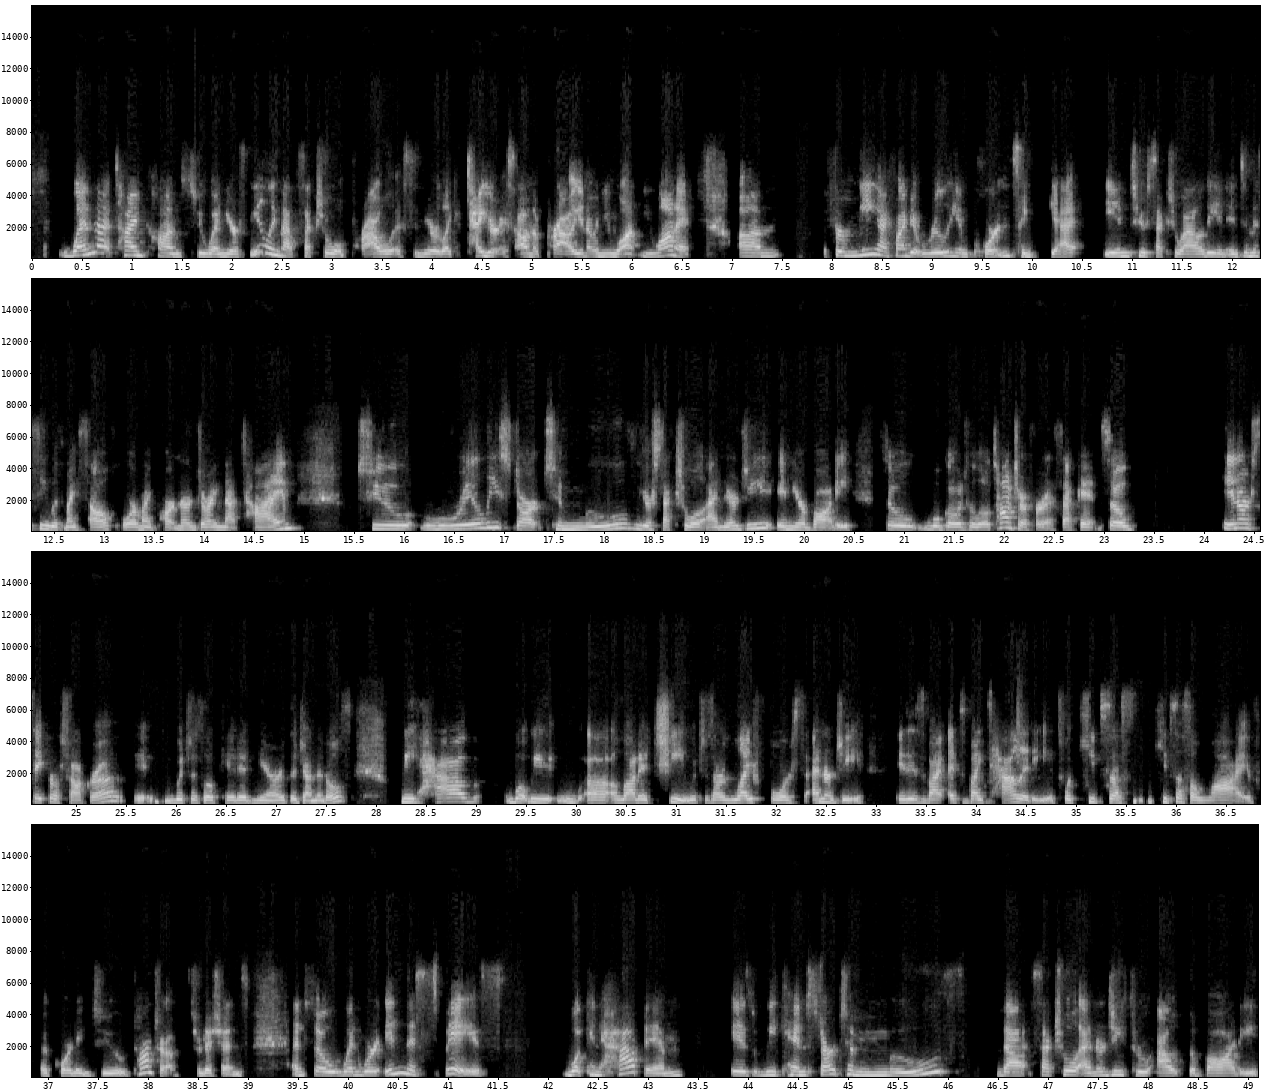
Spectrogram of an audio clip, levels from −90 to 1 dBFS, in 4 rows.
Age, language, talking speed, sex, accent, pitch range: 20-39, English, 165 wpm, female, American, 185-245 Hz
